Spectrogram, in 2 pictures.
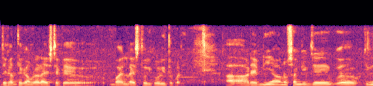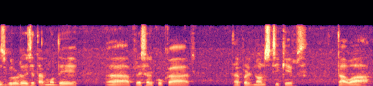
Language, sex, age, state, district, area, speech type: Bengali, male, 45-60, West Bengal, Purba Bardhaman, urban, spontaneous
